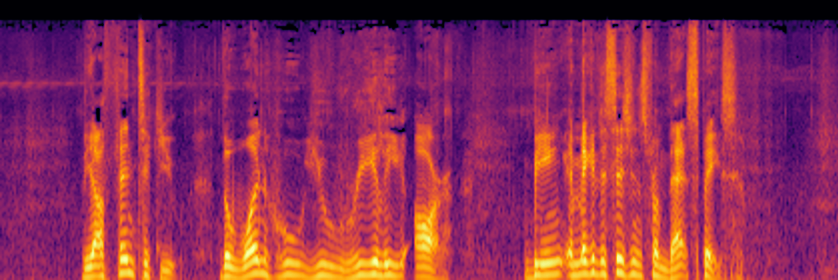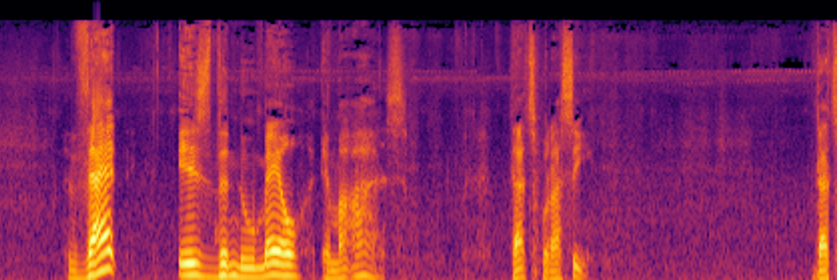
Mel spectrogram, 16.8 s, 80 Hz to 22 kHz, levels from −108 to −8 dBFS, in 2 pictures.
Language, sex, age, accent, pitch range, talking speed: English, male, 20-39, American, 110-160 Hz, 105 wpm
